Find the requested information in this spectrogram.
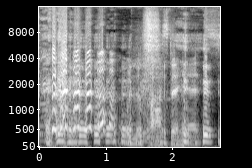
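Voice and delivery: laughing. Real, not acted. Laughing, very slow, far.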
